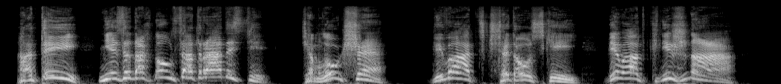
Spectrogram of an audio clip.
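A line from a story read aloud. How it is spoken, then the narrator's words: Shouting. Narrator (Russian): кричал Заглоба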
